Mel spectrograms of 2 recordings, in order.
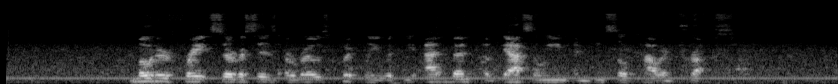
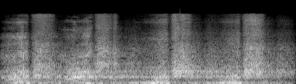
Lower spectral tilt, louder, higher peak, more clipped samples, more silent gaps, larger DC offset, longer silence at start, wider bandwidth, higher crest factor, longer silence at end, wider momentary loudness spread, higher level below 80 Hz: first, -7 dB/octave vs -5 dB/octave; second, -22 LUFS vs -14 LUFS; about the same, -2 dBFS vs 0 dBFS; neither; neither; neither; about the same, 0.05 s vs 0 s; about the same, 11.5 kHz vs 11.5 kHz; first, 20 dB vs 14 dB; about the same, 0 s vs 0 s; first, 24 LU vs 5 LU; second, -60 dBFS vs -18 dBFS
